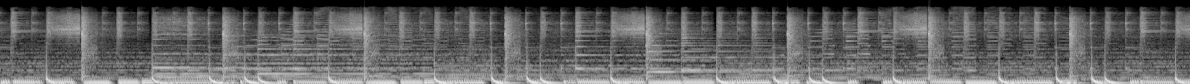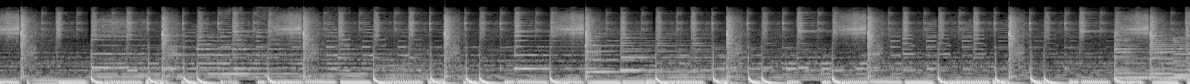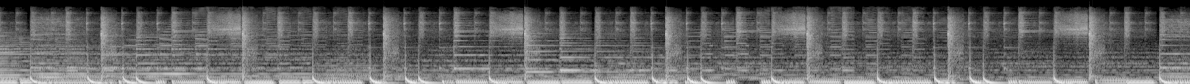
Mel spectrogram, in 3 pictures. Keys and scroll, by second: 31.3 ctrl+z.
